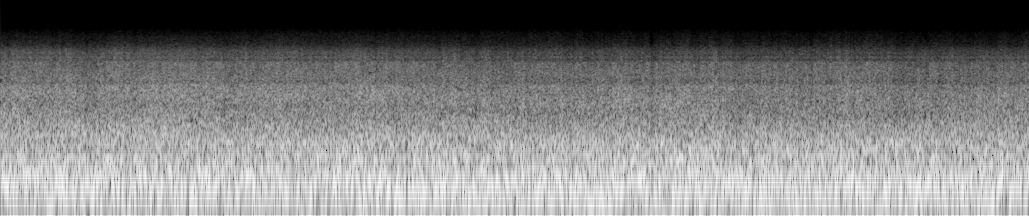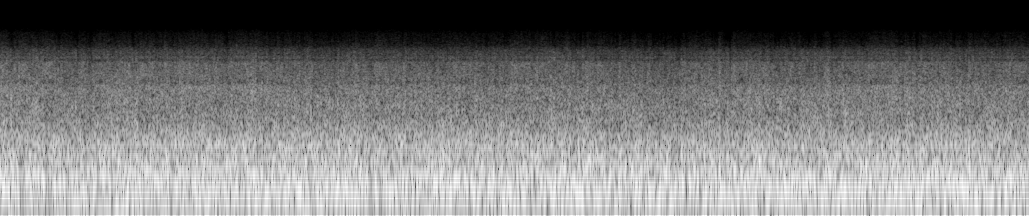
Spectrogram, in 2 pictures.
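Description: A car drives along a highway with a steady low road rumble.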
